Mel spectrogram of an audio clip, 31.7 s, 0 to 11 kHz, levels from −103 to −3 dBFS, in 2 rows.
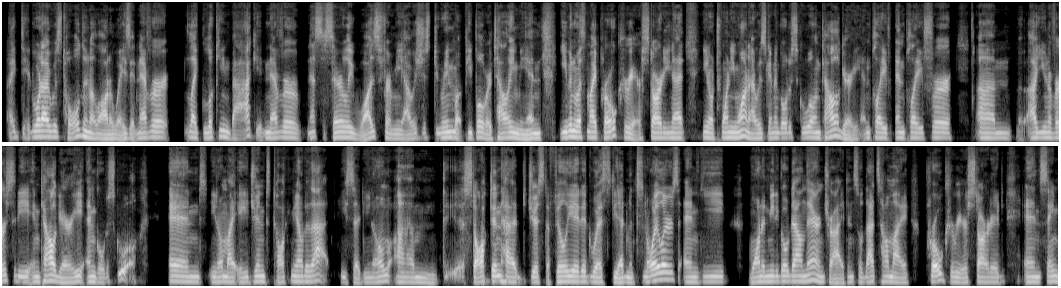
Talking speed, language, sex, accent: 205 wpm, English, male, American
